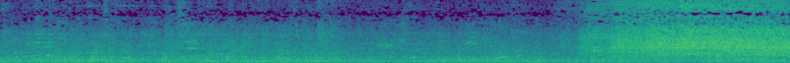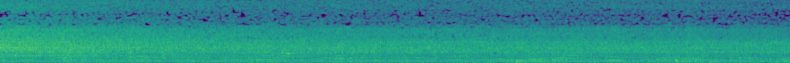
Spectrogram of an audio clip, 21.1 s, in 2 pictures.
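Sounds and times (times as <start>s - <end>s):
train coaches rolling past: 0.0s - 21.0s
loud steady hiss: 7.2s - 21.0s.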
